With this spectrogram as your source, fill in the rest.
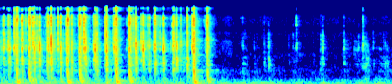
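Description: Fingertips type at a moderate pace on an RGB mechanical keyboard with white plastic keycaps on a silver aluminium frame. About eleven sharp, bright clacks come in the first two seconds over a steady low hum. The typing then drops to faint, soft taps for the rest of the clip.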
